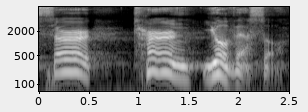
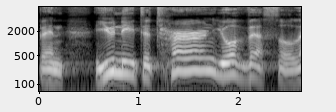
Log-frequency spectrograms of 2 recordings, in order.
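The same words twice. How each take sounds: First: Slow, calm, unbothered answer; calm reply. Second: Commanding captain ordering the turn; mild stern command; captain's order. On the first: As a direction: say it evenly, no heat. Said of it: "he calmly hears a voice back". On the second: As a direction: tell them firmly to turn the vessel. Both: Acted.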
